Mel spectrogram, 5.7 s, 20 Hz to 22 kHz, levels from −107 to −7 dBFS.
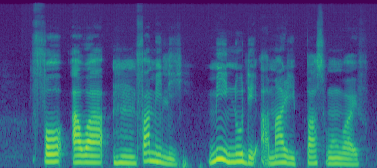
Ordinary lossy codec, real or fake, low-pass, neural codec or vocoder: none; fake; 19.8 kHz; vocoder, 44.1 kHz, 128 mel bands every 512 samples, BigVGAN v2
